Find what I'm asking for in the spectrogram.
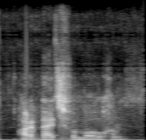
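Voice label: "arbeidsvermogen", Dutch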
